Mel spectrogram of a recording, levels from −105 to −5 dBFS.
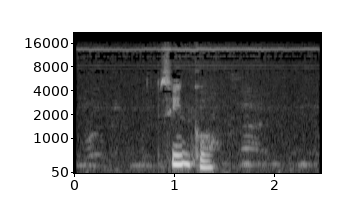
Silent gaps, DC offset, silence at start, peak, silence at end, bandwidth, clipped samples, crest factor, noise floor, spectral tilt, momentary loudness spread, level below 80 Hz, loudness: none; under 0.1%; 0.85 s; -16 dBFS; 0.65 s; 16 kHz; under 0.1%; 18 dB; -56 dBFS; -6 dB/octave; 25 LU; -74 dBFS; -31 LUFS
